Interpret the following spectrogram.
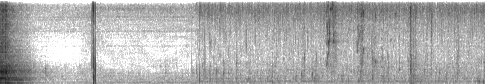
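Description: A clatter at the start and a sharp click about a second later. From about two and a half seconds in comes the steady faint bubbling and hiss of a pot of vegetables boiling hard in soy-sauce broth.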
